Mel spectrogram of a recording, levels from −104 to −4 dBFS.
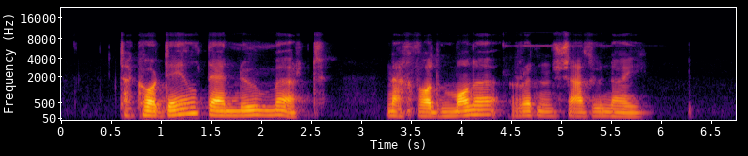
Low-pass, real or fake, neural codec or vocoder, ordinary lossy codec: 7.2 kHz; real; none; Opus, 24 kbps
